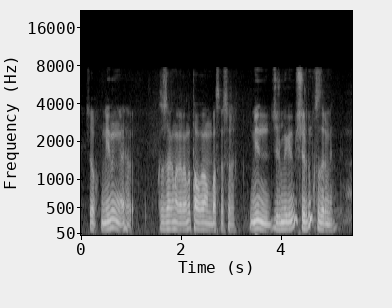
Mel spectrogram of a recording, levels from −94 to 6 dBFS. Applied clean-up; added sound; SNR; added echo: none; none; none; none.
